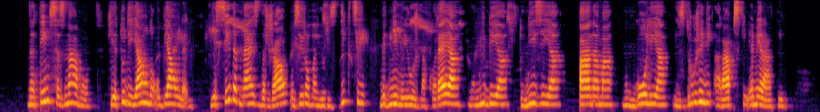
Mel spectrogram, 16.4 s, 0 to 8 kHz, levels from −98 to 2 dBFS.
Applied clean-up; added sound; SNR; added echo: neural separator model SepFormer DNS4.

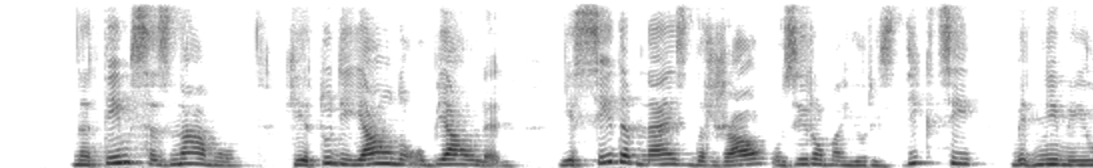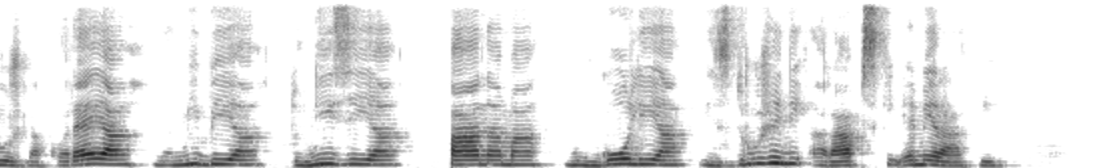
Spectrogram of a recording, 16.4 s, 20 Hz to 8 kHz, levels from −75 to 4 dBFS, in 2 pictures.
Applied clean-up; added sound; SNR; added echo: none; none; none; none.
